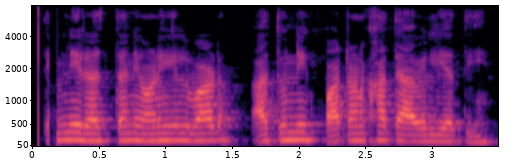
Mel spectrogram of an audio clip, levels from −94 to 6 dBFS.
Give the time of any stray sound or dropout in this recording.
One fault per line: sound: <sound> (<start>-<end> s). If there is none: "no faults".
sound: dropout (0.1-0.2 s)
